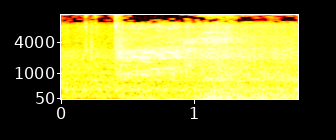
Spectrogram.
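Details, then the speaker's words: 2016 Ford F650/F750 6.7L diesel, check engine light on with codes P138B and P20C2 from green corrosion on high-current wiring; after repair and clearing codes it cranks briefly, catches at once and runs firm and even, a normal start. "we're going to clear all the codes that were stored because of that hard fault and then we're gonna start it up and see how it runs"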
